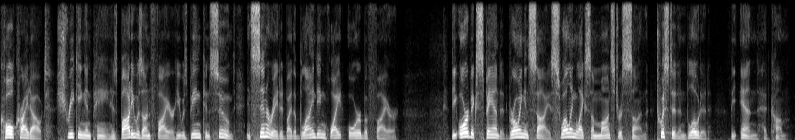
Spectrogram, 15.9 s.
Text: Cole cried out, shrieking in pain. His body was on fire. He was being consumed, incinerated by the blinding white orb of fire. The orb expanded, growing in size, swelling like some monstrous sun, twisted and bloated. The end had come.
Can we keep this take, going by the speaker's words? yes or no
yes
